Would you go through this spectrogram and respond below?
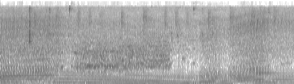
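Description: A Datsun car in BeamNG with its engine droning in rising and falling harmonics while the tires squeal in a sustained skid, close and loud throughout with no talk.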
